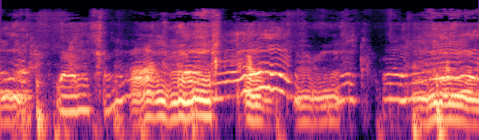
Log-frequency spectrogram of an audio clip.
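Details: Vizsla "talking" with continuous grumbling, growly moans that bend up and down in pitch, broken by brief pauses, sounding like a drawn-out vocal complaint.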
